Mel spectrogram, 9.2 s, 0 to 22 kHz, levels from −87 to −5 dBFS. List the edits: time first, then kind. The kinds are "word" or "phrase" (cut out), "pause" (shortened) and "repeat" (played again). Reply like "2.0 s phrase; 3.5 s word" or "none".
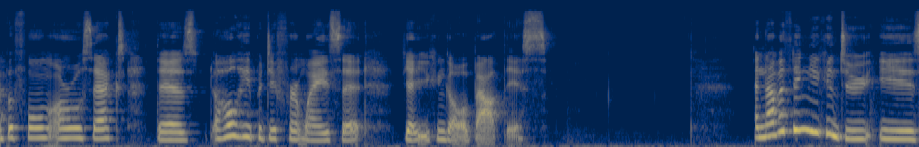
none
